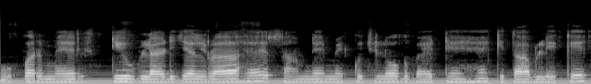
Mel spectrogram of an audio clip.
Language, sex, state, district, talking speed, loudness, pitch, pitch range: Hindi, male, Jharkhand, Ranchi, 160 wpm, -15 LUFS, 130 Hz, 125-135 Hz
